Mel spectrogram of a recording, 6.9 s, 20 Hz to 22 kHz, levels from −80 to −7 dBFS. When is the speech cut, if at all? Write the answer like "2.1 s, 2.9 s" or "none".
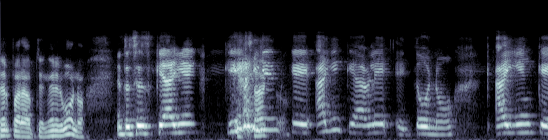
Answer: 1.4 s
